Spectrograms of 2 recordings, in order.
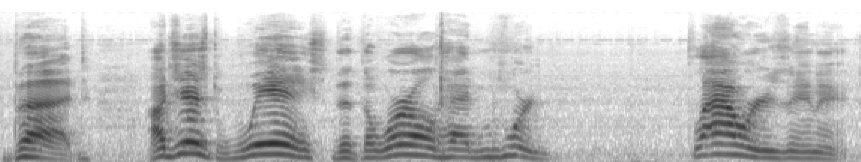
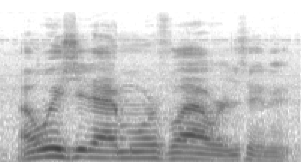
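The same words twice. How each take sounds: First: Slow and louder, forcing some vigor into it; a try at saying it with real vigor; with emphasis. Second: Said in the usual way. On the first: Shown as a demonstration. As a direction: push every word out with effort. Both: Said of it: "I wish I could say it with more emphasis".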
